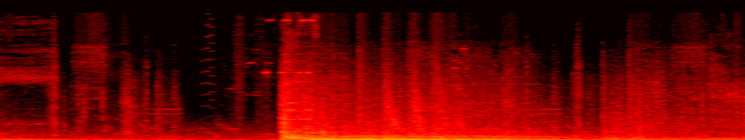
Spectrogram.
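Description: A sudden loud blast erupts in the video game Mass Effect Legendary Edition, a single sharp gunshot-like crack followed by a lingering rumbling roar that stays loud to the end.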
